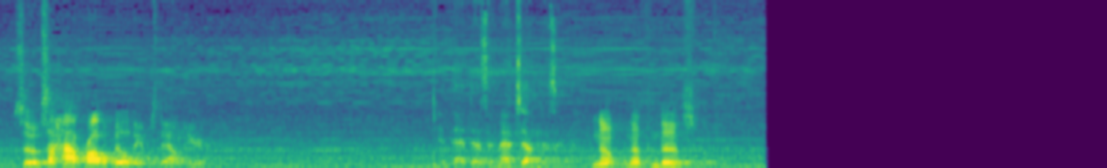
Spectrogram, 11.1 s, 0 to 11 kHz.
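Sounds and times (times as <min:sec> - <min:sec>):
faint background hum: 0:00.0 - 0:07.7.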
